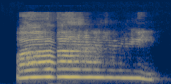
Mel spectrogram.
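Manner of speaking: mock exasperation at a bad grade; exasperated sigh. Imitating an impatient father at his child's grade, exasperated.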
